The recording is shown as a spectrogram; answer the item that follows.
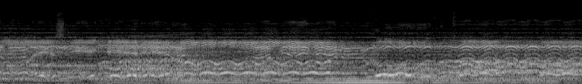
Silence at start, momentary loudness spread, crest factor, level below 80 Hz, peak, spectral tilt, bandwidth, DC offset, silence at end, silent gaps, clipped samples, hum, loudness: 0 s; 4 LU; 14 dB; -44 dBFS; -10 dBFS; -5.5 dB/octave; 12 kHz; under 0.1%; 0 s; none; under 0.1%; none; -23 LUFS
